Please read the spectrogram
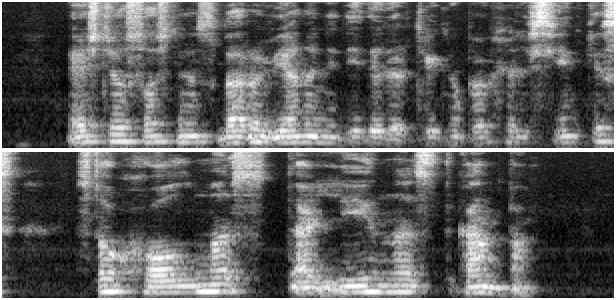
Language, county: Lithuanian, Vilnius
